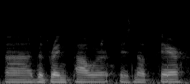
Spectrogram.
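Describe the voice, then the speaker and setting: A man's voice: fairly low pitch, monotone, moderate pace, warm tone, slight background noise. A man thinking aloud while playing a puzzle game, sleepy and tired, yawning as he talks it through. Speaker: gaming streamer. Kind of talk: casual gameplay commentary.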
